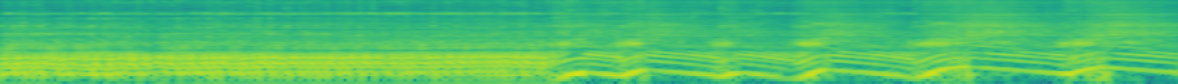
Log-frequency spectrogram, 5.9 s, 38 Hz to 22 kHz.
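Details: Chainsaw MC 15841 after carburetor inspection for a no-start: smooth steady buzz, then about five quick throttle blips rising and falling cleanly without stumbling; normal running.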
